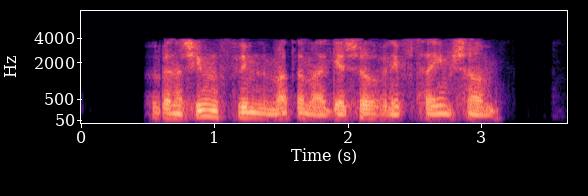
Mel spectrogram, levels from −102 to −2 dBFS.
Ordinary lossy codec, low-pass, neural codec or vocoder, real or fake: AAC, 16 kbps; 7.2 kHz; codec, 16 kHz, 4.8 kbps, FACodec; fake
